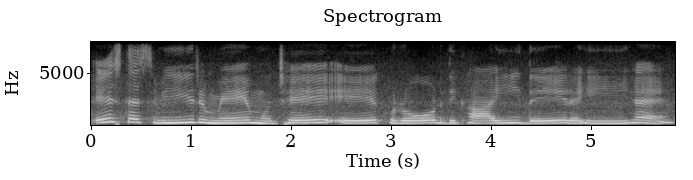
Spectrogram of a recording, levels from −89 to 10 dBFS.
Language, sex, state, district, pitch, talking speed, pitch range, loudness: Hindi, female, Madhya Pradesh, Katni, 245 Hz, 100 wpm, 230-265 Hz, -10 LUFS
